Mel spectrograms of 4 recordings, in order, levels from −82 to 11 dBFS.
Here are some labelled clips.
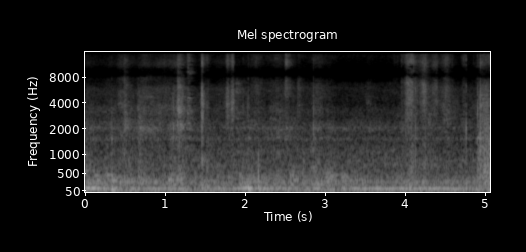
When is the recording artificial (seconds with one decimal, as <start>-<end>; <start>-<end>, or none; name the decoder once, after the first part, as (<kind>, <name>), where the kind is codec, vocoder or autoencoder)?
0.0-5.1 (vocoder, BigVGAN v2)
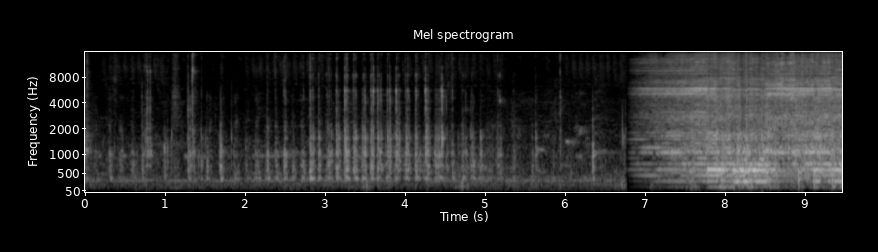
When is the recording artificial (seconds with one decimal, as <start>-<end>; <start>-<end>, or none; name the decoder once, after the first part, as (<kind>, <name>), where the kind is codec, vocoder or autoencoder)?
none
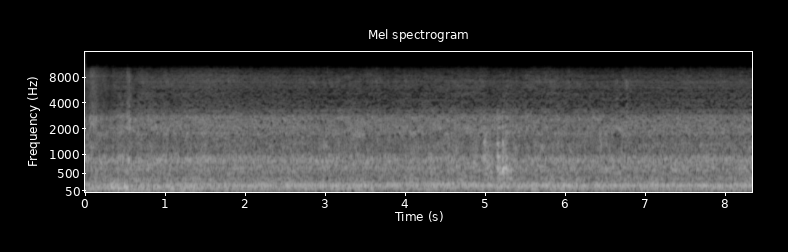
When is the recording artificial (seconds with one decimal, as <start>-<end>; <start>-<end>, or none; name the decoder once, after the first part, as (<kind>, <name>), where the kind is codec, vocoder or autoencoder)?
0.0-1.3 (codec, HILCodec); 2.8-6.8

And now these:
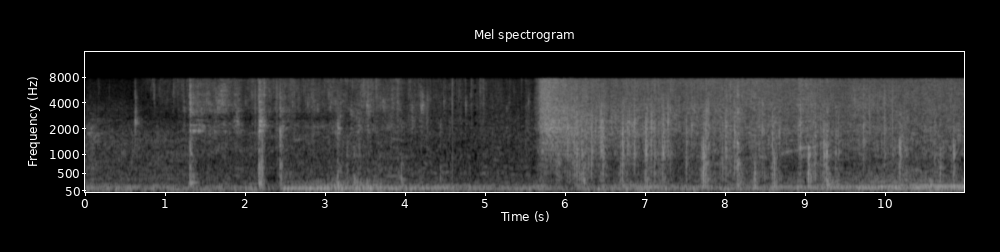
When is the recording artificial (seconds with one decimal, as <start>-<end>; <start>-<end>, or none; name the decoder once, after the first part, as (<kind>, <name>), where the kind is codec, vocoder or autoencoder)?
9.5-10.4 (codec, DAC)

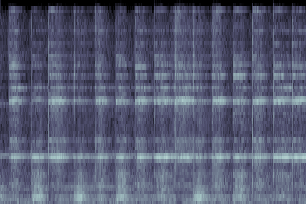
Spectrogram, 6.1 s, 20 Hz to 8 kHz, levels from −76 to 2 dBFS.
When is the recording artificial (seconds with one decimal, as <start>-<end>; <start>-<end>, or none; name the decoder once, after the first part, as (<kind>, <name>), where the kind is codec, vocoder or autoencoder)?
1.1-2.0 (vocoder, WaveNeXt); 3.4-4.4

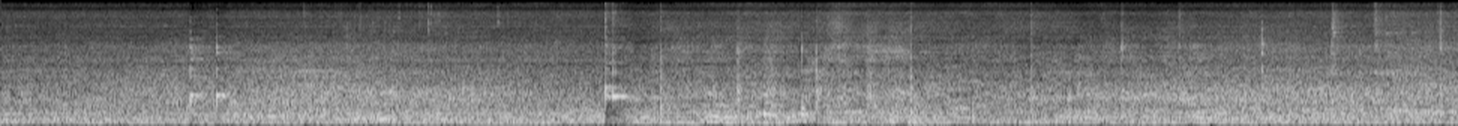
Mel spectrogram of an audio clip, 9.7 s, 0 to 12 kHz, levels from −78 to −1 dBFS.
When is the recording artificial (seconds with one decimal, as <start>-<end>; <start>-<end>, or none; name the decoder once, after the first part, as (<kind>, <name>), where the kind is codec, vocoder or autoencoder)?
4.2-8.1 (codec, SNAC)

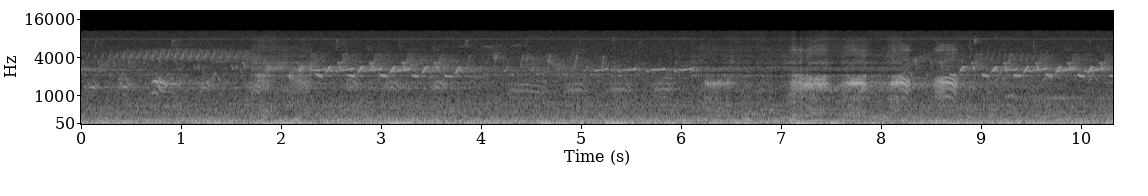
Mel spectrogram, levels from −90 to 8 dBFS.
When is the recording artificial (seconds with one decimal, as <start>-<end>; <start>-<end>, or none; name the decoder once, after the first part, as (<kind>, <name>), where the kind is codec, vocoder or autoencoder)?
1.7-2.3 (codec, SNAC); 6.1-8.2

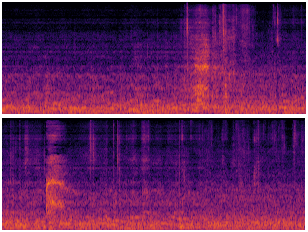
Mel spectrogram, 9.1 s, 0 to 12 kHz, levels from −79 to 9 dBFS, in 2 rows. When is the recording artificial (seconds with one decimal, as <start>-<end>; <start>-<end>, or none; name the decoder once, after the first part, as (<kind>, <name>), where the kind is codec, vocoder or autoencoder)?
0.0-3.2 (codec, SNAC); 4.2-7.6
